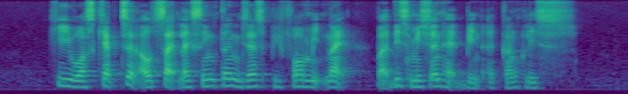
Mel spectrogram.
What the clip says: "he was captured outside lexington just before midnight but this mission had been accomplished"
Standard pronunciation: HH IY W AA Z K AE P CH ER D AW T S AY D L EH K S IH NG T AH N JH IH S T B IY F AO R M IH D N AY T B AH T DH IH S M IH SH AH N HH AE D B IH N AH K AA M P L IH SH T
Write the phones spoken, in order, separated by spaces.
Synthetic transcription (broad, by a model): HH IY W AA S K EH P CH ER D AW T S AY D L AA K S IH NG T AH N JH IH S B IY F AO M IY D N AY T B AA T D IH S M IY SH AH N HH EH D B IH N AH K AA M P L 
